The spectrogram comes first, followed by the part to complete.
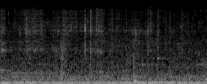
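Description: Crackly rustling of artificial Christmas tree branches being handled close to the microphone, a steady run of small crackles.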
